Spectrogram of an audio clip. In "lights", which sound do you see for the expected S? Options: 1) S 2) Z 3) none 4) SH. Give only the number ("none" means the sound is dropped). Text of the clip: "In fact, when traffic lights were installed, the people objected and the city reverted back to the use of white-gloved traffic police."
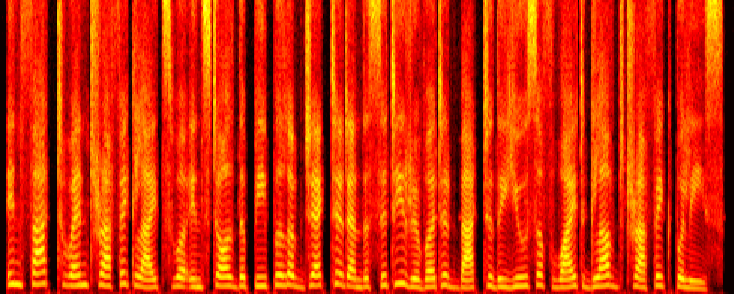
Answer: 1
